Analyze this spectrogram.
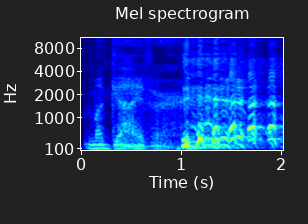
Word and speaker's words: MacGyver: It's MacGyver. Like Patty and Selma on The Simpsons.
